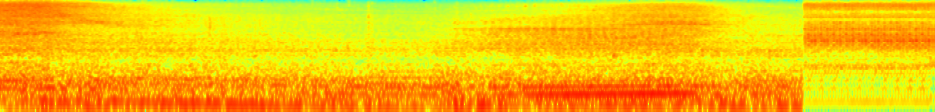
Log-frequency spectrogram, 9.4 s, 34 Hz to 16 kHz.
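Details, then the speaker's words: Diesel after blown head gasket repair (head removed and reinstalled) following 2000 miles of knocking, pulling hard on a long drive: steady drone with no knock, some blow-by, zero cooling-system pressure. "she's got some blow by, but she's not knocking anymore."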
